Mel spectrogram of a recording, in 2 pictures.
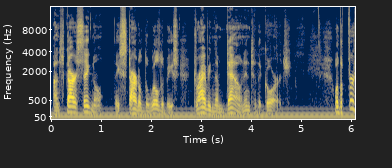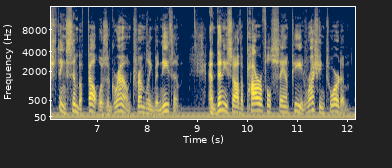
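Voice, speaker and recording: A man reads a children's story to young listeners with theatrical expression. His medium-pitched voice is bright and rises and falls dramatically. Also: big pitch swings, moderate pace, soft background music, poor audio. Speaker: storybook reader for schoolchildren.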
